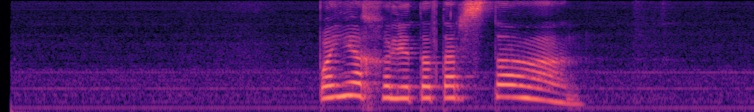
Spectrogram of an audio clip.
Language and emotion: Russian, positive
